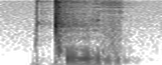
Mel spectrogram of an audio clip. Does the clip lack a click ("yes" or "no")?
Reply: no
